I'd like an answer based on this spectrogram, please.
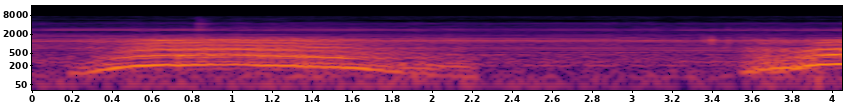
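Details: Unhappy Norwegian Forest Cat Elf during a routine trim at a vet checkup gives a long, low, rising-and-falling yowl lasting about two seconds, then begins another as a second cry climbs, all over a continuous electrical hum.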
